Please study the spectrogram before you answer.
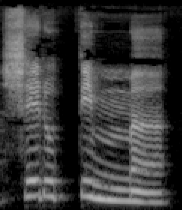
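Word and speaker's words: שירותים: eso es lo primero no es con m al final no n de naranja m de mamá sherutima Ok está claro Entonces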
